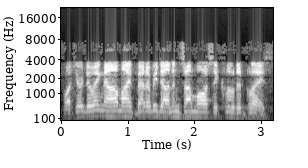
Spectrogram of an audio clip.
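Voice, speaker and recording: A man's voice: a little high, little pitch movement, moderate pace, lo-fi sound, close to an everyday voice. Man playing a stern judge on noisy old radio. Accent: American. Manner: formal, commanding pronouncements. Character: stern, formal male courtroom judge. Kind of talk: 1940s radio comedy acting. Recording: very noisy, thin 1940s radio recording.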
